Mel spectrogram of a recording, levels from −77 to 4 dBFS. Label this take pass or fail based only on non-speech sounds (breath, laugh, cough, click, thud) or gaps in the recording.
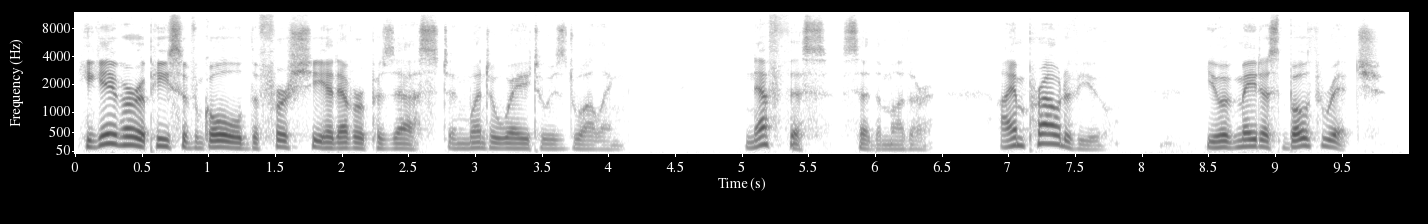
pass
